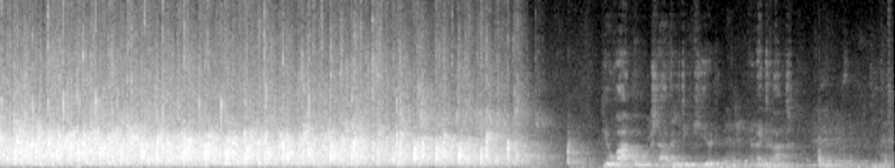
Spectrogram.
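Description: An electric piano plays chords.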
